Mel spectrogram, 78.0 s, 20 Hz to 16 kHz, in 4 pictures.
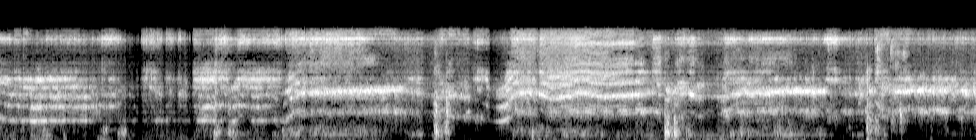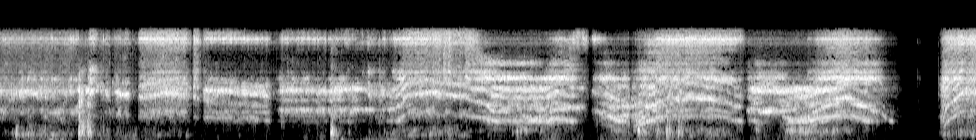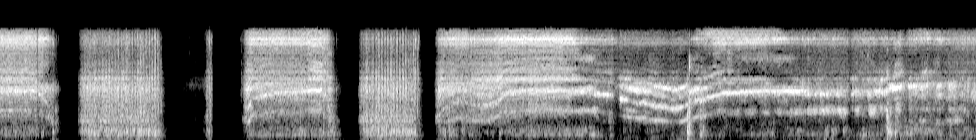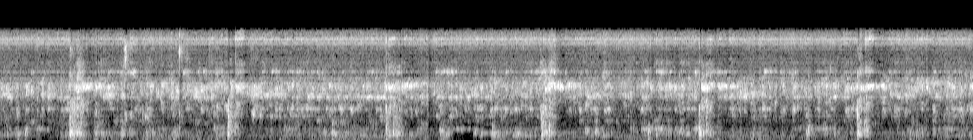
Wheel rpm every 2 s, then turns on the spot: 120, 110, 120, 180, 170, 160, 170, 180, 190, 200, 200, 170, 110, 100, 140, 90, 110, 100, 100, 120, 50, 20, 130, 40, 130, 180, 140, 190, 210, 230, 230, 230, 230, 240, 230, 230, 230, 230, 230.
40-42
